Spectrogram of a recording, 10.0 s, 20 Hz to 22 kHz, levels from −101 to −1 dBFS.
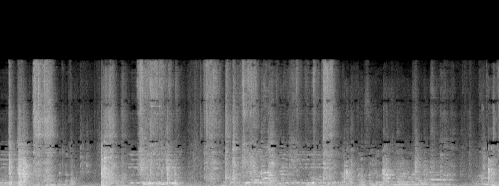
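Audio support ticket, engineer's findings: HE-AAC compression, throughout. Treble synthetic and gritty, harmonics not lining up across the crossover; nothing above 14.9 kHz. Likely spectral band replication rebuilding upper bands from lower ones, which fits a low bitrate around 24 kbps. Damage plainly audible.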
